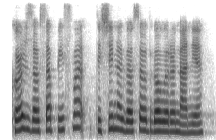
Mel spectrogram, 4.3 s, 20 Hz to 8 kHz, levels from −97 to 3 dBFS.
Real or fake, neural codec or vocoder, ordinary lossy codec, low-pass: fake; codec, 16 kHz, 1.1 kbps, Voila-Tokenizer; none; 7.2 kHz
